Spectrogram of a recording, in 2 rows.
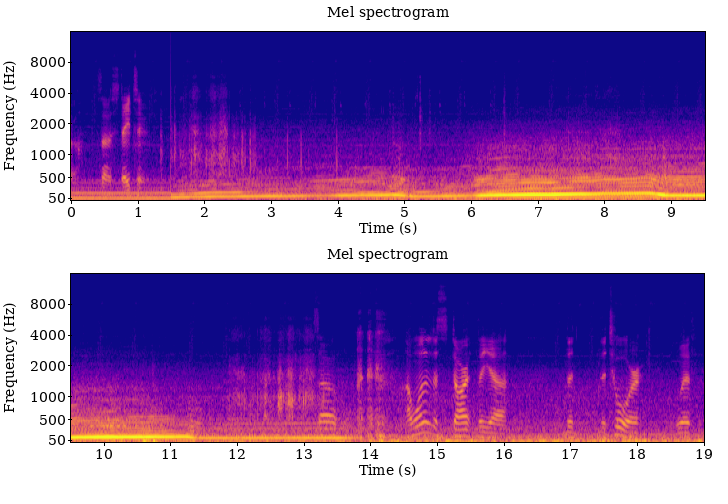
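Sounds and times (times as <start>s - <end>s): car engine accelerating: 1.2s - 19.0s.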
